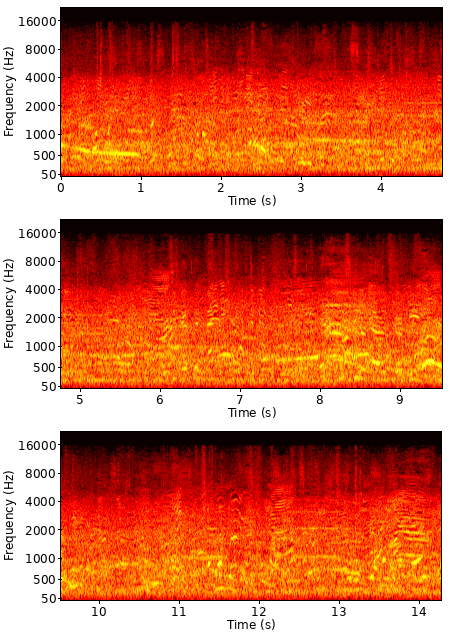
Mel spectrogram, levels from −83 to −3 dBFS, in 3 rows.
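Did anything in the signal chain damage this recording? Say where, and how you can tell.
Yes. At 8.97 s there are lost LE Audio frames on the Bluetooth LE Audio link, a wireless transport and codec fault. A gap of about 10 ms, which fits a single LC3 frame, is bridged by a brief grainy smear instead of the real sound. The LC3 decoder concealed the loss by repeating the previous frame's spectrum with randomised phase signs, so the energy stays but the detail turns noisy. A buffer underrun would instead leave a silent hole or a hard click.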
